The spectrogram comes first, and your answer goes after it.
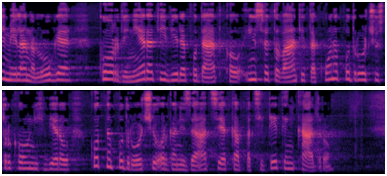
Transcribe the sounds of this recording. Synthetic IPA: imeːlanaloːɡɛ | kɔːɾd̪iniːɾat̪iʋiːɾɛpɔd̪aːt̪kɔwinsʋɛt̪ɔʋaːt̪it̪akoːnapɔd̪ɾoːt͡ʃjust̪ɾɔkɔwnixʋiːɾɔwkɔt̪napɔd̪ɾoːt͡ʃjuɔɾɡanizaːt̪sijɛkapasit̪eːt̪inka̰ːd̪ɾɔ̰w

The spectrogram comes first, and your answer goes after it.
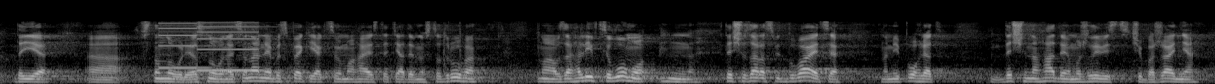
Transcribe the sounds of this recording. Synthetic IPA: d̪ɐjɛ | w̥st̪ɐnɔʋlʲɛɔsnɔʋʊnɐt͡sʲiɔnɑlʲnɔjbespɛkɪjɐkt̪sɛʋɪmɐɦɑjɛst̪ɐtʲːad̪eʋjɐnɔst̪ɐd̪ɾuɦɐ | nʊɐwzɐɦɐlʲiwt͡sʲilˠɔmʊ | t̪ɛʃt͡ʃɔzɑɾɐsʋʲid̪bʊʋɑjet͡sʲːɐ | nɐmʲijpɔɦlʲɐd̪ | d̪ɛʃt͡ʃɛnɐɦɑd̪ʊjɛmɔʒlˠɪʋʲisʲtʲt͡ʃɪbɐʒɑnʲːɐ

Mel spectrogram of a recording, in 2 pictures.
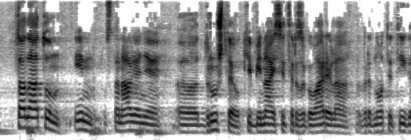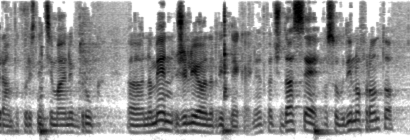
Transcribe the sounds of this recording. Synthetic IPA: t̪aːd̪aːt̪uminust̪anawlʲjanjɛ | d̪ɾuːʃt̪ɛwkibinajsit̪sɛɾzaɡɔʋaːɾjalaʋɾɛd̪noːt̪ɛt̪iɡɾaampakuɾɛsniːt̪siːmajɔnɛɡd̪ɾuk | namɛnʒɛlijɔnaɾd̪it̪neka̰jnɛpat͡ʃd̪asɛɔsʋɔbod̪inɔfɾont̪ɔ

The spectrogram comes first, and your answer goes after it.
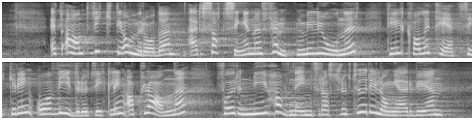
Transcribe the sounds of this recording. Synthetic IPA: ʔɛt̪ɑːnt̪ʋɪkt̪ɪɔmɾoːd̪əʔæɾsɑt̪sɪŋənmɛfɛmt̪n̩mɪlɪuːnəɾt̪ʰɪlkʰʋɑlɪt̪ʰeːt̪sɪkːɾɪŋɔʋiːd̪əɾəʉːt̪ʋɪklɪŋɑʋpʰlɑːnn̩ə | fɔɾnyːhɑʋnəɪnfɾɑst̪ɾʉkt̪ʰʉːɾɪlɔŋæɾbyːən

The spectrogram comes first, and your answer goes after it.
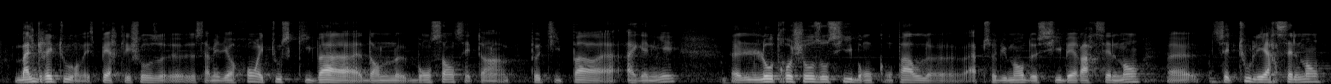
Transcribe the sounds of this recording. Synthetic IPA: malɡʁet̪uɔ̰̃nɛ̰spɛʁkəleʃoz̰sameljɔʁːɔ̃et̪usə̥kʲʰivad̪ɑ̃llə̰bɔ̃sɑ̃sɛt̪ɛ̰̃ | pət̪ʰipaaɡaɲe | lot̪χəʃozosibɔ̃kɔ̃paʁl̰a̰psɔlymɑ̃d̪əsibɛʁaʁsɛlmɑ̃ø̰sɛt̪uleaʁsɛlmɑ̃

